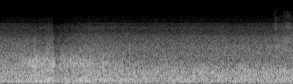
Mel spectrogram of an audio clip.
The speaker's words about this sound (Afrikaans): onder deur die brug waar ek nou staan aan my regterkant is die vier sluise wat ek kan sien waar die water netjies gerig word deur 'n installasie, ongeveer 20 meter in breedte. En daai water stroom nou af na die Krokodilrivier.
